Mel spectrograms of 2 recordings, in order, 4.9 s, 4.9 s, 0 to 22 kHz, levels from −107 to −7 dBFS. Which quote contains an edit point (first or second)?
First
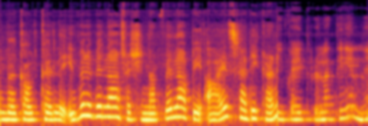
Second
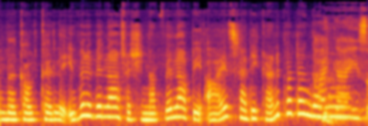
first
